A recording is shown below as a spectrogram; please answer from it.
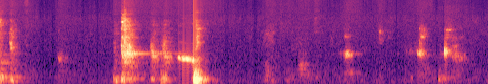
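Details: Cavalier King Charles Spaniel puppies, five weeks old, in their mother Daisy's indoor pen: a level whimpering whine drops into one loud, harsh yelp, then quiet, with a few soft squeaks afterward.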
